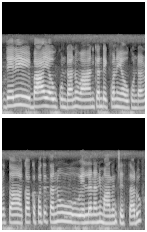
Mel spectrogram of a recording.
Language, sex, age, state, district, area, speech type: Telugu, female, 45-60, Andhra Pradesh, Srikakulam, urban, spontaneous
